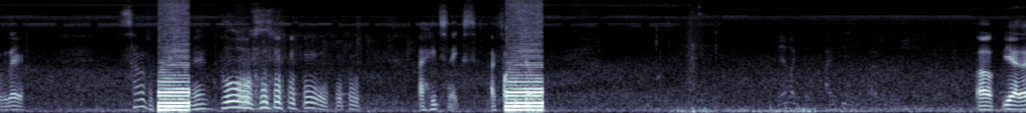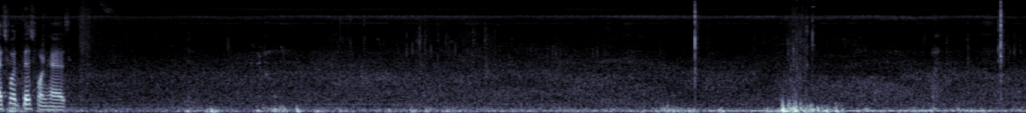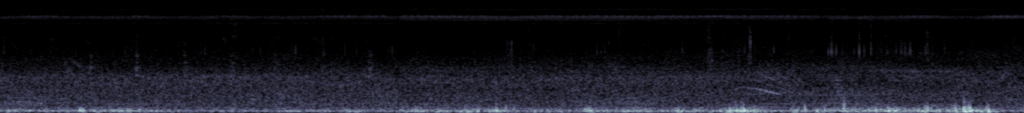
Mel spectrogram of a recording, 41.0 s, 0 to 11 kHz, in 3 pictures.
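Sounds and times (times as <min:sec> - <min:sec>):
insects droning: 0:00.0 - 0:41.0.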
